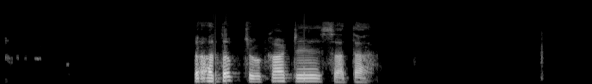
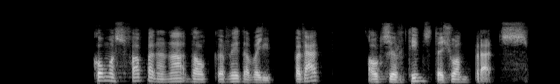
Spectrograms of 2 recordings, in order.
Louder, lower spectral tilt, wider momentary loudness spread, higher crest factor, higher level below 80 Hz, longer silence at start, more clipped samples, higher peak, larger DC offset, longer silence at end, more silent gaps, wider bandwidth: about the same, -18 LUFS vs -19 LUFS; first, -7.5 dB/octave vs -5 dB/octave; about the same, 7 LU vs 5 LU; about the same, 22 dB vs 18 dB; about the same, -62 dBFS vs -60 dBFS; first, 1.95 s vs 0.95 s; neither; about the same, 0 dBFS vs -2 dBFS; neither; first, 2.2 s vs 0.35 s; second, none vs 2.75-2.94 s, 3.25-3.65 s; about the same, 7.8 kHz vs 7.8 kHz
